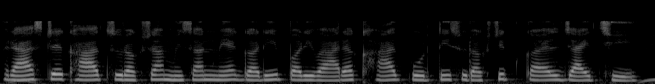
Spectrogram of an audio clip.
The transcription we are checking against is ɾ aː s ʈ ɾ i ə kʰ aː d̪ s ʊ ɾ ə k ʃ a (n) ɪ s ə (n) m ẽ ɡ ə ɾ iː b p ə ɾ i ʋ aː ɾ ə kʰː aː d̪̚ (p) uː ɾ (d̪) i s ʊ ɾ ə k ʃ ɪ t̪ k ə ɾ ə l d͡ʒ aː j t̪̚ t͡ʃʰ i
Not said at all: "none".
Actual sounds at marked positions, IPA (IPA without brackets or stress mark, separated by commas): m, n, p, t̪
